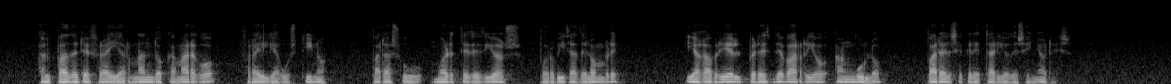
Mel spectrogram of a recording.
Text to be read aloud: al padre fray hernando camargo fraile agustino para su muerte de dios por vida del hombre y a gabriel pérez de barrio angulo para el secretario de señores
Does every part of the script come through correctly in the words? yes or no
yes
